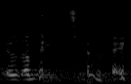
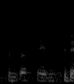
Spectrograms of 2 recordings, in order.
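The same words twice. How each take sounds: First: It is said while laughing. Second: It is said without laughing.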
